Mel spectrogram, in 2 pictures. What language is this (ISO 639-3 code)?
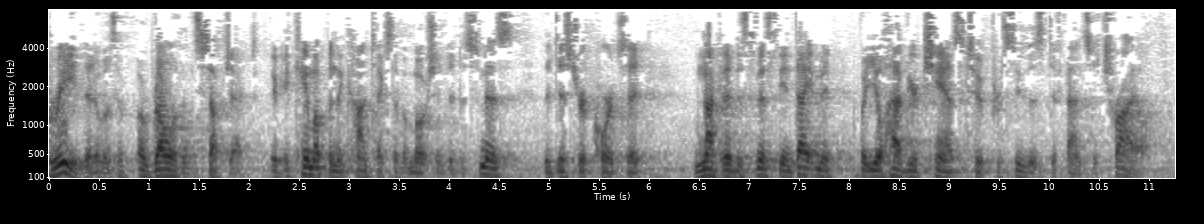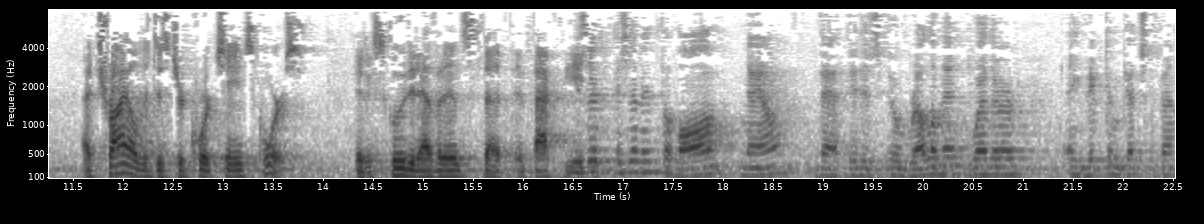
eng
